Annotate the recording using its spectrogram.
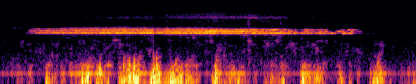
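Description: A steady high-pitched alarm-like tone comes in about half a second in, holds for about five seconds and then stops, over a constant low hum and irregular muffled low sounds.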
